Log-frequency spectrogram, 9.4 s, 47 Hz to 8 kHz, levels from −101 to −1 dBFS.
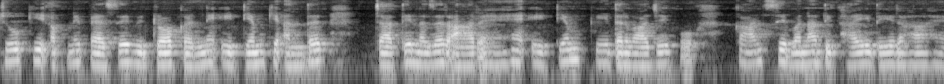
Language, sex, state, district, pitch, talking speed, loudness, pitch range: Hindi, female, Bihar, Purnia, 165 Hz, 165 wpm, -19 LUFS, 160-175 Hz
